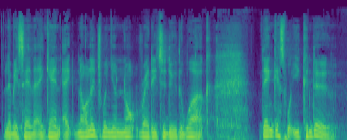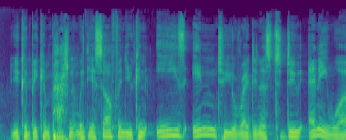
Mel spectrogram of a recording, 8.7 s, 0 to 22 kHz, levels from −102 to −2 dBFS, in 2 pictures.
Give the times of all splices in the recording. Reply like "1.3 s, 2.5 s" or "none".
none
